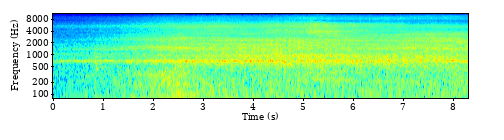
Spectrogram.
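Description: PKP Intercity electric multiple unit passing at speed: a rushing noise of wheels on rail that grows loud about two seconds in and holds, with a steady whine running under it.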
